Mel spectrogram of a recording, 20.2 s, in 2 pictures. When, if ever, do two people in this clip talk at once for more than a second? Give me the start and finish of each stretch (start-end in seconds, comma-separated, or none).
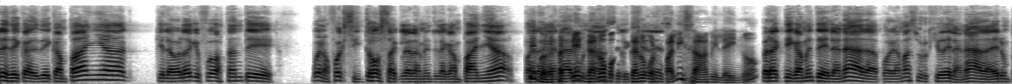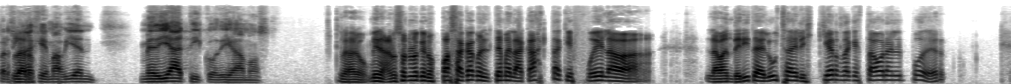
5.3-6.8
